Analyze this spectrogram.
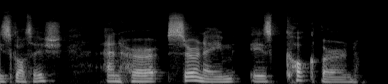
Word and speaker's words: Cockburn: But they pronounce it Coburn.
